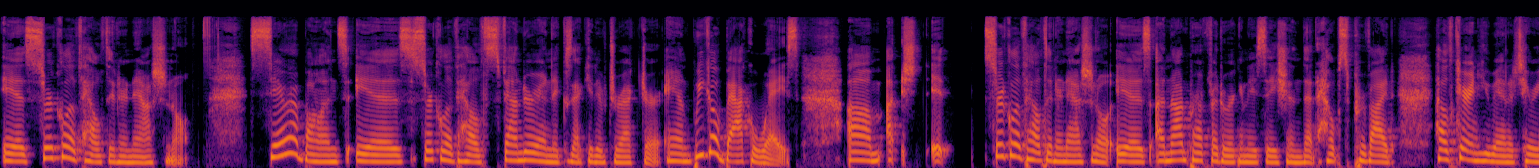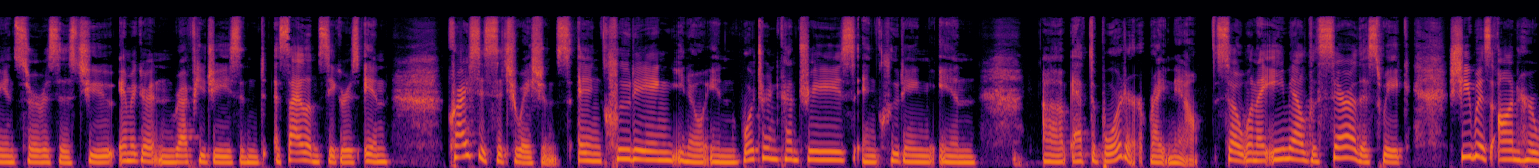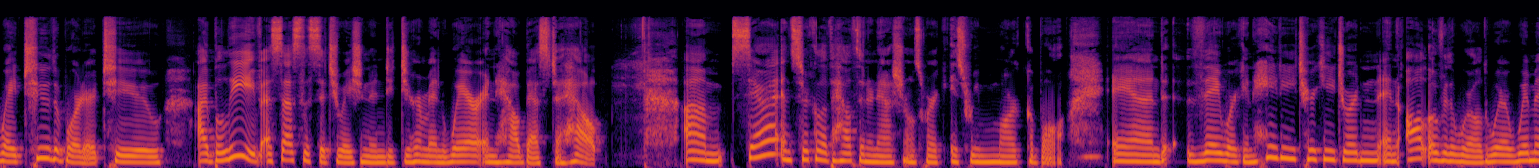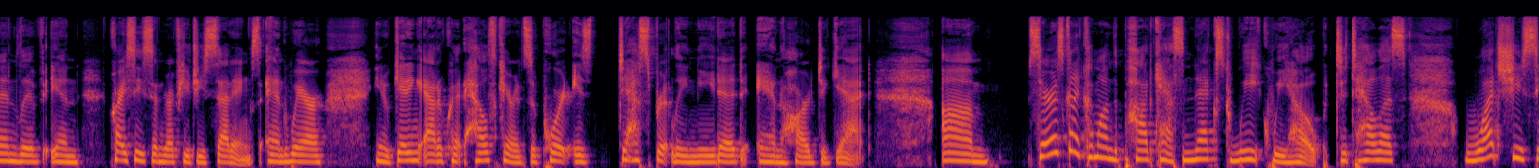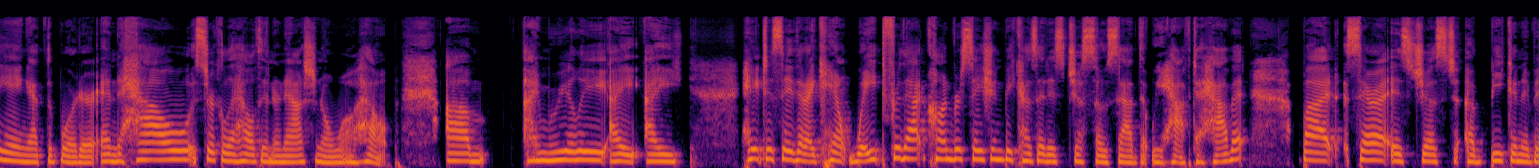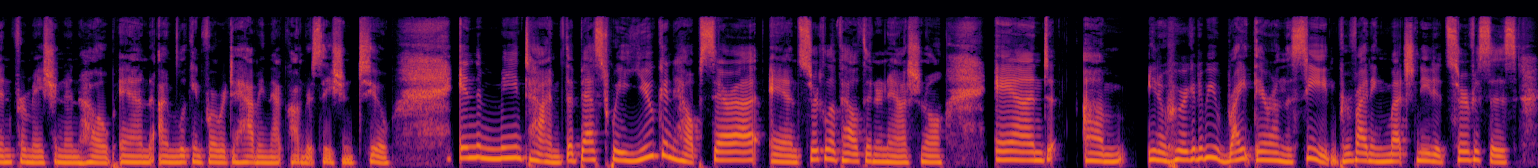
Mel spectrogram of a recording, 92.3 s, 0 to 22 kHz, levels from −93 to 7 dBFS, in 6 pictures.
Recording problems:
squashed, flat; heavily

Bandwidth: 14.5 kHz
